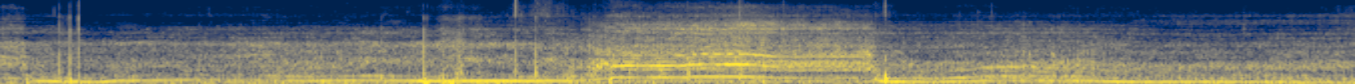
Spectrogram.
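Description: Motor whine climbs and falls with throttle over an uneven rattle from the driveline, pointing to a broken propeller shaft cross joint.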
